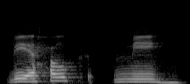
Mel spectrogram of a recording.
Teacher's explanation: ha pedas bertemu kaf yang bertanda mati asli kena berikan bunyi angin ya, bunyi hamas.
